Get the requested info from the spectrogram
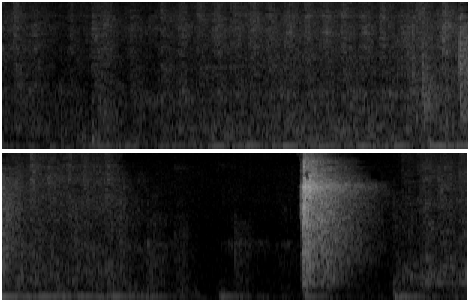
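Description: Faint scratchy rubbing of a paintbrush working paint into fabric over a steady low hum, with one short sharp whoosh about five seconds in.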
